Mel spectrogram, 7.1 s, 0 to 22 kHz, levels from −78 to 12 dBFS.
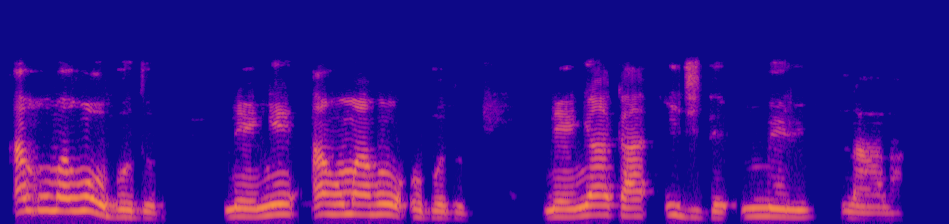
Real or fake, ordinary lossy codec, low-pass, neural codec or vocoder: real; Opus, 16 kbps; 7.2 kHz; none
